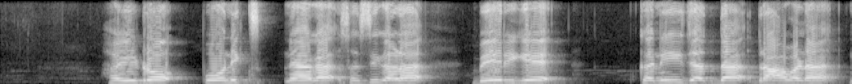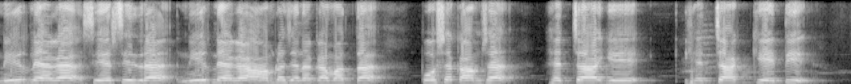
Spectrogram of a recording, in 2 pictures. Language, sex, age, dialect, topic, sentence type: Kannada, female, 31-35, Dharwad Kannada, agriculture, statement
